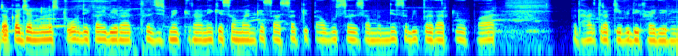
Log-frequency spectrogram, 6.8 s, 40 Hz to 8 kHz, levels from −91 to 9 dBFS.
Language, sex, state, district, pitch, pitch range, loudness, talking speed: Hindi, female, Uttar Pradesh, Budaun, 190 Hz, 185-195 Hz, -22 LUFS, 230 wpm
